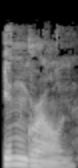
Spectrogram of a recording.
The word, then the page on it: ingrown: British English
